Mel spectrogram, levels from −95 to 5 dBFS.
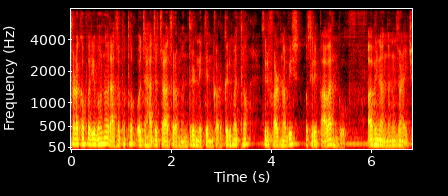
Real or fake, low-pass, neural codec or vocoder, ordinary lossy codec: fake; none; codec, 16 kHz, 4.8 kbps, FACodec; none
